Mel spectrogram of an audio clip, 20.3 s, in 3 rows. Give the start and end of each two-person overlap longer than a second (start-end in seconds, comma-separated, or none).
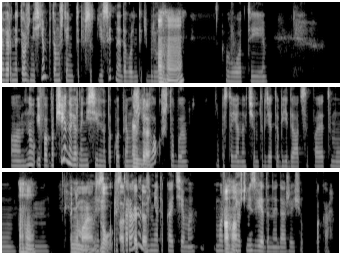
15.1-16.5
